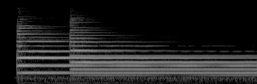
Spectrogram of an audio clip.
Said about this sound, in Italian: Alle 9:09 minuti, suonò il campanello.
